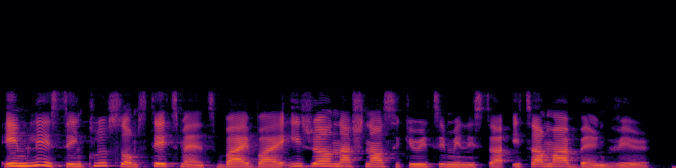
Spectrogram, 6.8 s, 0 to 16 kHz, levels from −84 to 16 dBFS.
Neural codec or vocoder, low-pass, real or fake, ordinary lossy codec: none; 7.2 kHz; real; none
